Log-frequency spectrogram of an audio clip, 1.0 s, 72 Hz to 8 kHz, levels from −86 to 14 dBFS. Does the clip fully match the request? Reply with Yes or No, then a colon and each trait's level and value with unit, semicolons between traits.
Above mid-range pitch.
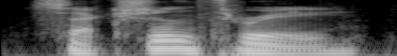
No: low, 100 Hz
